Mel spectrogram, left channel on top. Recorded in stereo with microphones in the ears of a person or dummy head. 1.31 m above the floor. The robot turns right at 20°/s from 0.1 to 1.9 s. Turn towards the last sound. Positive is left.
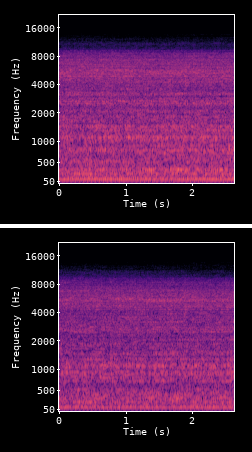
turn(degrees=-50)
